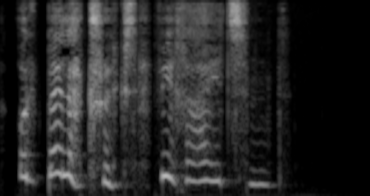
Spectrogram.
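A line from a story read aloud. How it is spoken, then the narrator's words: Squeaky voice. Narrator (German): sagte er mit quiekender Stimme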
